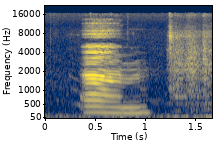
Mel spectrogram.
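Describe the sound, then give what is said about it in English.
A truck outside makes a loud, steady droning tone for about a second, then breaks into a broad rushing rumble as it keeps running. “No, there's a car. No. Fucking car. It's a truck.”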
